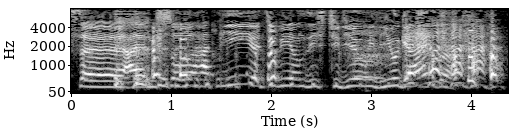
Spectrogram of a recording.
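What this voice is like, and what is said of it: Put-on French accent. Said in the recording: “I love your accent... I've been practicing my French accent for years.”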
